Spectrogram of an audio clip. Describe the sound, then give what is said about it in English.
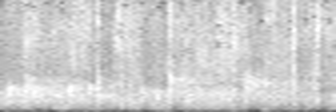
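An audience applauds to welcome a speaker at the start of a talk, a loud, dense wash of many hands clapping at once that stays steady and unbroken for the whole short stretch, with no voices. “So it says pause for applause.”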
